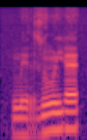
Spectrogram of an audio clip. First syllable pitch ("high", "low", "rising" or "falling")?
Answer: low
